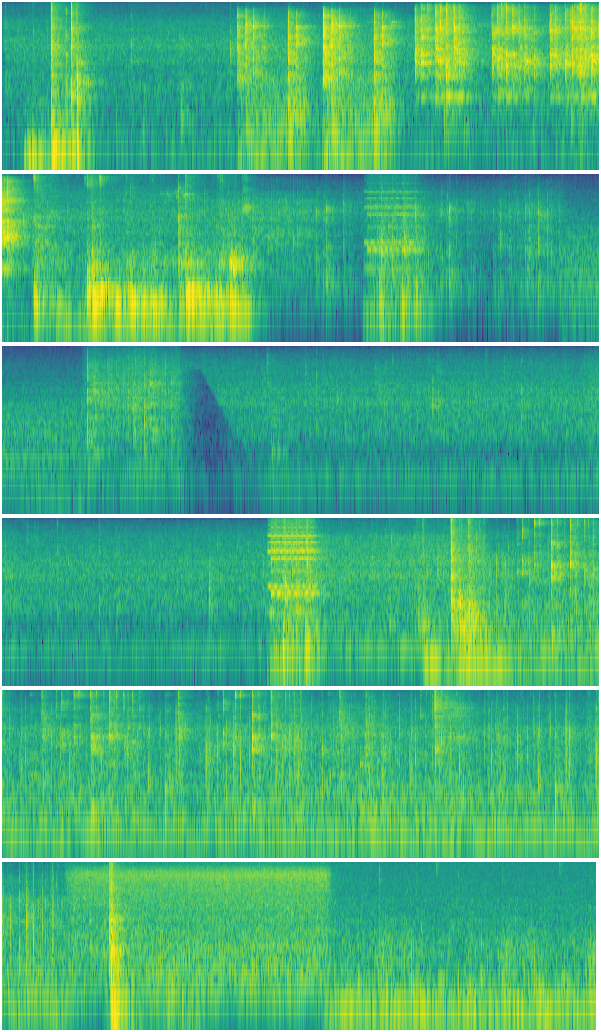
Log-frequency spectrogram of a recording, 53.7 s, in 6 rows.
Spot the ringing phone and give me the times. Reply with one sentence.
You can hear the ringing phone from 14.3 to 15.3 s and from 30.8 to 31.6 s.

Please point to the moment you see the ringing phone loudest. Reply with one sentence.
The volume of the ringing phone peaks at 31 seconds.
